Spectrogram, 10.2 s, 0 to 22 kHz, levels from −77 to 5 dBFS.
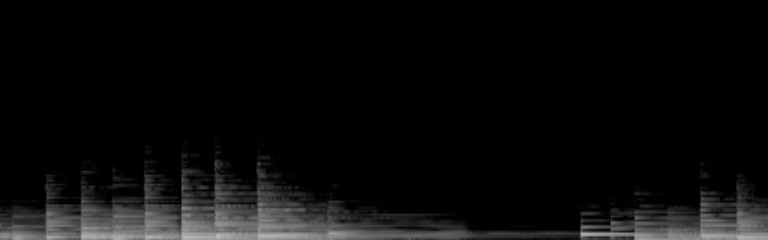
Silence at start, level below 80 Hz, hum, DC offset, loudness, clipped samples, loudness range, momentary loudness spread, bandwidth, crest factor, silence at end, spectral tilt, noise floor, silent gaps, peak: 0 s; -56 dBFS; none; under 0.1%; -26 LUFS; under 0.1%; 15 LU; 23 LU; 7.6 kHz; 18 dB; 0 s; -7.5 dB/octave; -60 dBFS; none; -8 dBFS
